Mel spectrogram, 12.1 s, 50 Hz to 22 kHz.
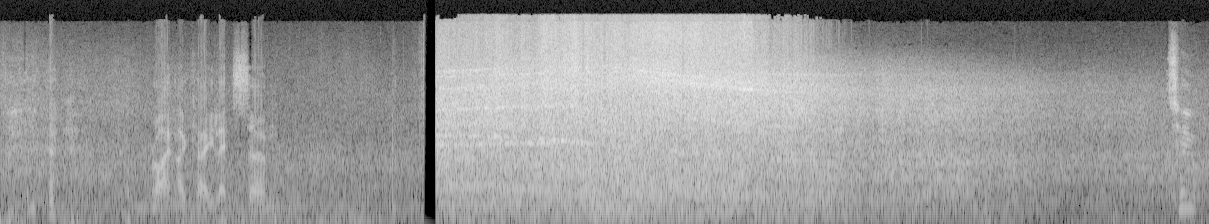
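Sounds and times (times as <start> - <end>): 
strong gusting wind during Storm Eunice: 0.0 - 12.0
speech: 0.5 - 0.8, 1.5 - 3.0, 11.8 - 12.0
jet airplane landing in strong gusting wind during Storm Eunice: 2.8 - 12.0.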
